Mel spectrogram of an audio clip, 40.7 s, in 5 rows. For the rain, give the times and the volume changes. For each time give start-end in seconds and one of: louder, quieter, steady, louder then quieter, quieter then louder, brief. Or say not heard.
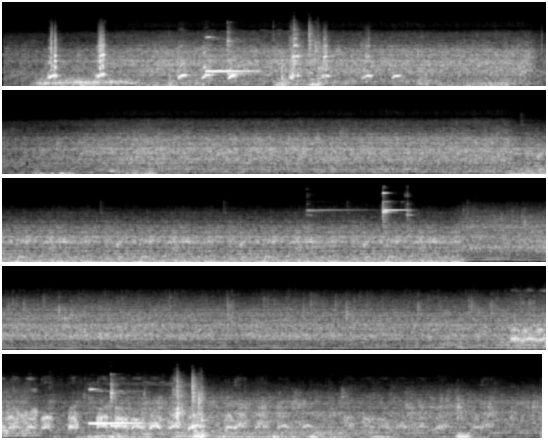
0.0-40.7 steady.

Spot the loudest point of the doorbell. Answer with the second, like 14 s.
34 s.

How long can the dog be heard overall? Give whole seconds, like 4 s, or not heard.
16 s.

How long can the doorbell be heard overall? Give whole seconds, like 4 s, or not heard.
5 s.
